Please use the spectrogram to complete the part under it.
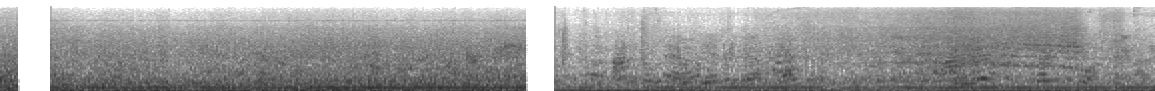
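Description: A train engine hums steadily.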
